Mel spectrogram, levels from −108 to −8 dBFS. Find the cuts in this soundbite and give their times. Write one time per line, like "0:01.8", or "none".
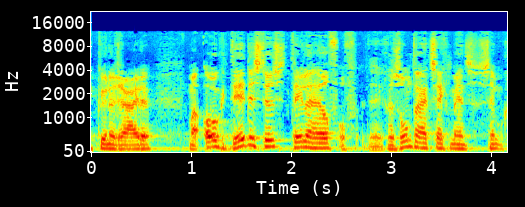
0:00.9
